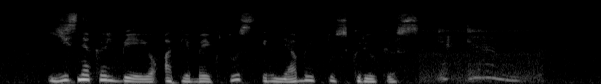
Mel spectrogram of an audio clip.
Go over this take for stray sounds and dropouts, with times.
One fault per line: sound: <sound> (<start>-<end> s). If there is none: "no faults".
sound: throat clearing (4.4-5.3 s)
